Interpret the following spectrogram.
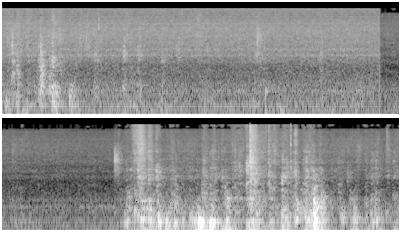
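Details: Indoor thumps and sliding, door-like knocks over a low rumble, with a quiet stretch in the middle and no animal voice.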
